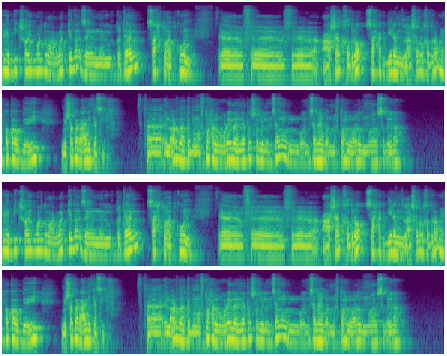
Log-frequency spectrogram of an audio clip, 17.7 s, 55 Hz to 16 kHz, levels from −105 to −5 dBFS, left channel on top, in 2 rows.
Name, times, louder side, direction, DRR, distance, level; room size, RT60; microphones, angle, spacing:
voice 1, 0.0-11.1 11.7-16.9, equal, 10° right, 3 dB, 0.8 m, -22 dB
18.0 x 14.5 x 2.3 m, 0.37 s
head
